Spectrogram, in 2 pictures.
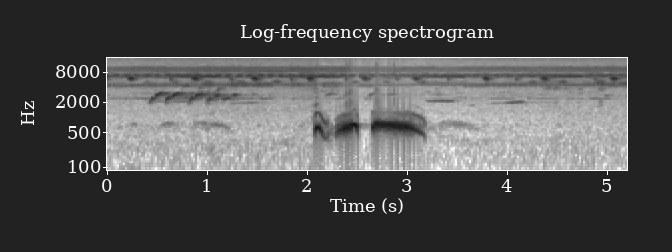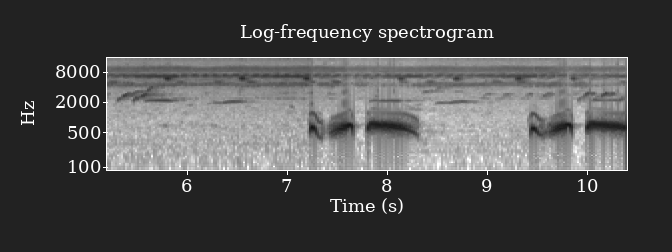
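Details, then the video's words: Wild-dove lure recording of a spotted dove: three phrases of a quick hooked coo, a rounded note and a longer falling coo, several seconds apart, with thin high chirps from small birds and a steady insect buzz behind. "SUARA PIKAT BURUNG TEKUKUR"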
